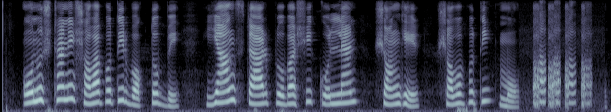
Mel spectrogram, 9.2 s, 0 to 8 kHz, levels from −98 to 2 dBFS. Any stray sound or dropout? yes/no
yes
